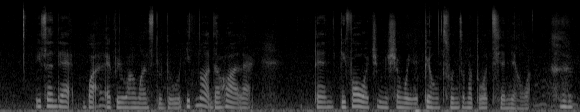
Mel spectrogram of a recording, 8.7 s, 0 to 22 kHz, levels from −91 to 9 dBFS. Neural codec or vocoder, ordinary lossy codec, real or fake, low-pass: codec, 44.1 kHz, 7.8 kbps, Pupu-Codec; none; fake; none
